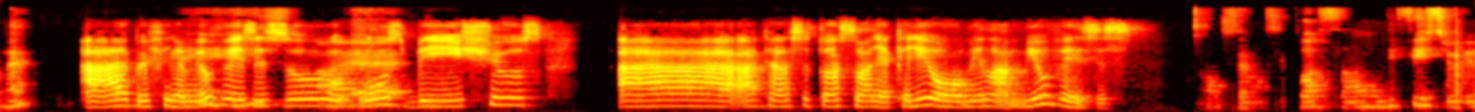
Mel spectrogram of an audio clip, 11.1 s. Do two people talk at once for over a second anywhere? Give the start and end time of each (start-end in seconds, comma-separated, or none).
1.3-3.1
